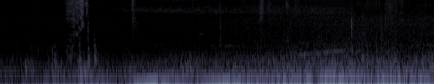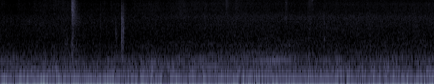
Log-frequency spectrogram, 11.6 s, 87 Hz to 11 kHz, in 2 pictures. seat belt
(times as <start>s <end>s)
0.7s 1.4s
